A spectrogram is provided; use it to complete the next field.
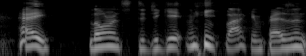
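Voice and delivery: put-on full Australian accent, all the way. Addressing lawrence in an australian accent. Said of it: "Sorry, that was Australian".

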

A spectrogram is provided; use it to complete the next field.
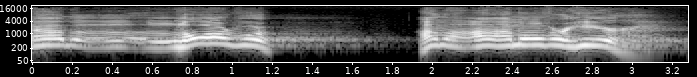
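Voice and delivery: mock quavering, trembling voice, very slow. Retelling the garden story, the speaker voices Adam answering God: Adam's trembling voice. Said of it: "I can just hear him trembling".

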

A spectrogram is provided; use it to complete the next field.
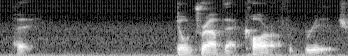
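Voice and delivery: deliberately bad, breathy whispered delivery. Recalling the Lincoln car commercials: awful Matthew McConaughey impression. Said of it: "That was an awful impression".

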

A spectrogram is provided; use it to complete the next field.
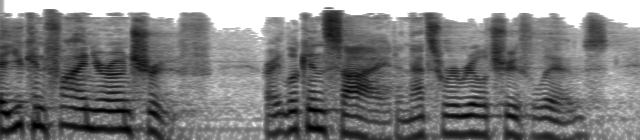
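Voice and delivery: soft, gentle, half-whispered stage whisper. Mocking what podcasts say: imitating a half-whispery gentle voice. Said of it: "a whispery kind of gentle voice".

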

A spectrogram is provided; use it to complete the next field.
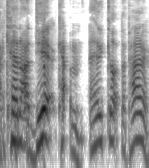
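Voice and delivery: very loud, belted, bad Scottish accent. On a podcast, a host answers a friend in an awful Scotty impersonation. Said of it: "In my awful Scotty impersonation".

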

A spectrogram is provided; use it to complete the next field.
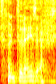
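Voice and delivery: words breaking up with laughter throughout. Opening today's episode, laughing while talking. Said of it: "I'm laughing".

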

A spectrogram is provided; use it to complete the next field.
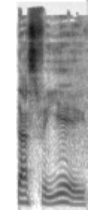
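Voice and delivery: spiteful, venomous delivery. Retelling a heckler's line, delivered staring straight at the comedian: imitating a venomous retort. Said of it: "she said it was such venom".

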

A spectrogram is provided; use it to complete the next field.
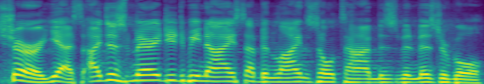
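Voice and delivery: dripping, snide, cutting, snarky sarcasm. Retelling a marriage argument with his wife: imitating own sarcastic remarks. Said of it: "very sarcastic, snarky comments".

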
